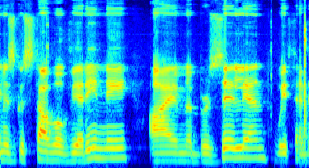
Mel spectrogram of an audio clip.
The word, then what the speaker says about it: Vierini: Yeah, it pronounces like an Italian name. It's Vierini. Vierini. Verini.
